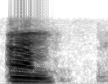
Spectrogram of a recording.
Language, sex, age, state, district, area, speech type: Sanskrit, male, 18-30, Odisha, Balangir, rural, conversation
